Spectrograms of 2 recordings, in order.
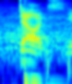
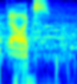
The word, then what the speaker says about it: Daleks: But it's the Derks, or whatever that freaking thing is from Doctor Who that we always do. Daleks. Yeah, Daleks. I suck, okay? I can't pronounce to save my life. You know this? Daleks.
